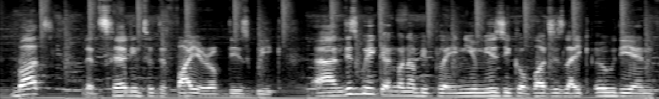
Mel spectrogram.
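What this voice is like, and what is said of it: Deeper voice from a cold. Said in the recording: “my voice is a little bit deeper because again, I've been sick this week”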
